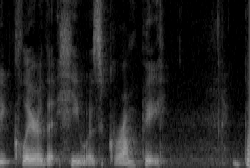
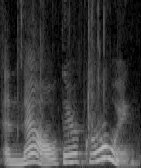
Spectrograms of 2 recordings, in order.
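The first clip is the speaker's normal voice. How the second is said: plain reading voice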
